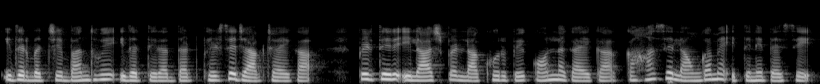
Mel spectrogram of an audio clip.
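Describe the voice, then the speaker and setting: A woman voicing a short-tempered, domineering middle-aged husband who scolds his wife roughly, in a dull lo-fi recording. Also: medium pitch, lightly acted. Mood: angry.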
